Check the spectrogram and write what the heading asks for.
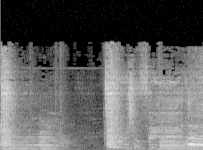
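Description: A live funk band playing a held keyboard chord under long sliding vocal notes. The band cuts out almost to silence for a moment about three-quarters of a second in, then comes back in loud with a falling sung slide.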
